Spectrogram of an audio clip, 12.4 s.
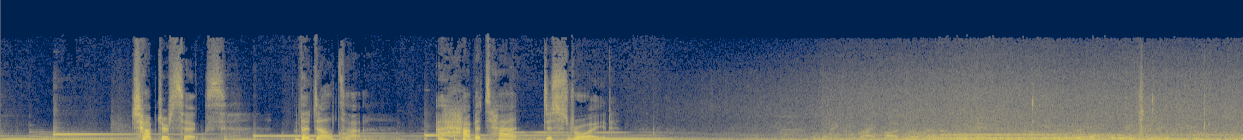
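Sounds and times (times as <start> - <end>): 
speech: 1.3 - 2.4, 3.0 - 3.7, 4.4 - 6.4
small boat heading out on water: 7.0 - 12.4.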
